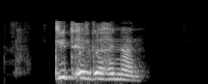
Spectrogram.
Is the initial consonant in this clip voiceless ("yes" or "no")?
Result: yes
